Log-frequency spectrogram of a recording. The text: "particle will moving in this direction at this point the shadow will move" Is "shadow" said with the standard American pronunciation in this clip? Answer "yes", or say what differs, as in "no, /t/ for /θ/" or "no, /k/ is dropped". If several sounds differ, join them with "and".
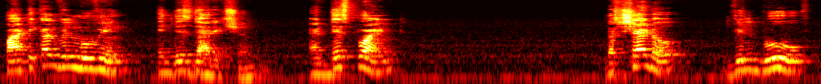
yes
